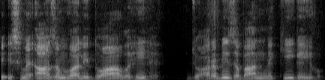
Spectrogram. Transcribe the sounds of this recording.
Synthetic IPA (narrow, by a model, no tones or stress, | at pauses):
keʔɪsmẽʔaːzəmʋaːlid̪ʊaːʋɐɦiɦɛː | d͡ʒoːɐɾəbizɐbaːnmẽkiɡɐiɦoː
